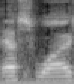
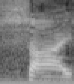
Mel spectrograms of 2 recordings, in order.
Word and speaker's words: SY: member that donated these i was just calling them sy cigars but that's actually pronounced psi cigars so i want to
